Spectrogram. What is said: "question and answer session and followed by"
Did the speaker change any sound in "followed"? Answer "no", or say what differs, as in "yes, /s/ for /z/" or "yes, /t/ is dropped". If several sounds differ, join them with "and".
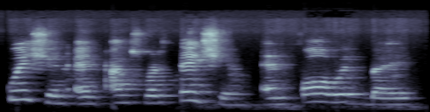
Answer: yes, /w/ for /l/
